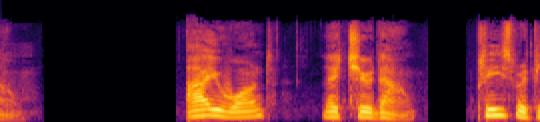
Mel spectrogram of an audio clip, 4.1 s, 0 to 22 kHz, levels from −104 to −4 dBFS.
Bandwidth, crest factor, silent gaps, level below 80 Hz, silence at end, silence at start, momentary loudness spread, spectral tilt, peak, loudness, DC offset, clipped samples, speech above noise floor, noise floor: 12 kHz; 18 dB; 0.31-1.31 s, 3.20-3.49 s; -58 dBFS; 0 s; 0 s; 13 LU; -5 dB/octave; -2 dBFS; -17 LUFS; under 0.1%; under 0.1%; over 74 dB; under -90 dBFS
